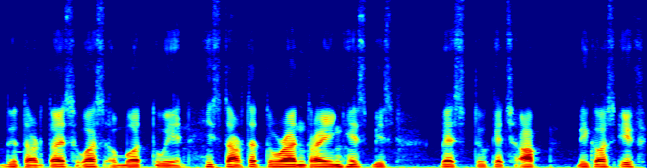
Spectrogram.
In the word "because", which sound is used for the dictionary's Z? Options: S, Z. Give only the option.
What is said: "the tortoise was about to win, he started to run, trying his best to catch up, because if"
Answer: S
